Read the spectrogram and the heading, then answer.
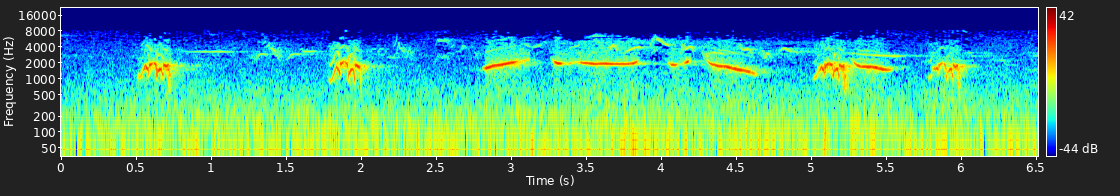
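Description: Small birds chirping in a series of short, bright bursts, some rising and falling, repeated every second or so, with a light background hiss and no talking.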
